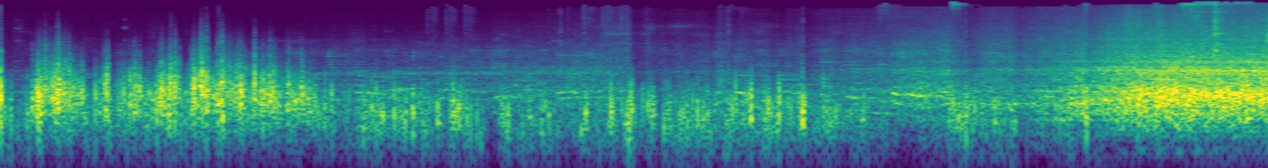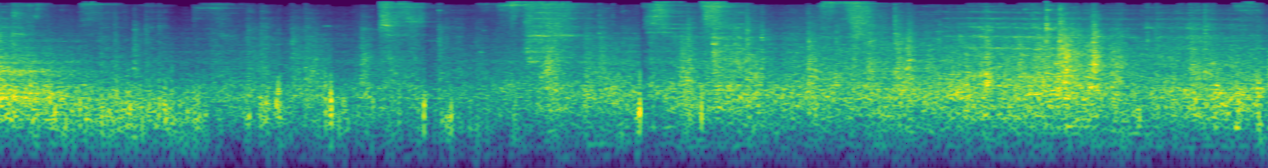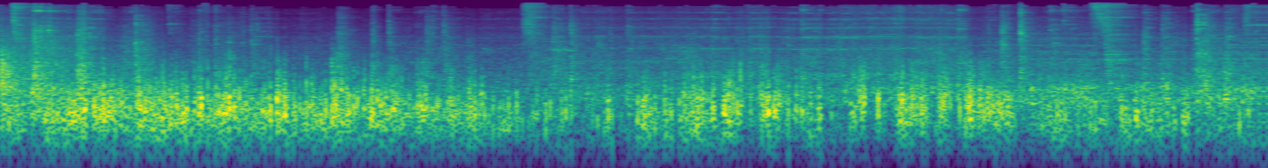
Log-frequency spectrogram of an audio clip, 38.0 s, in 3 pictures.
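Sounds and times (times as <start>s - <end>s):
electric locomotive passing: 4.9s - 38.0s
wheels clacking over rail joints: 10.5s - 30.0s.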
